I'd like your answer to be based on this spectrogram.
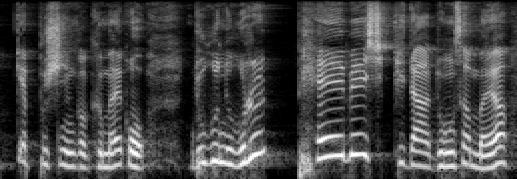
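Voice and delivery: normal talking voice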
